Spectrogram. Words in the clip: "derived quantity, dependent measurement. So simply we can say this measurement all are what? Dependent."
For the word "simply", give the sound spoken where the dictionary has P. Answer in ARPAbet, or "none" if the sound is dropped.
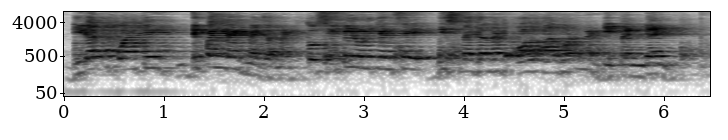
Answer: P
